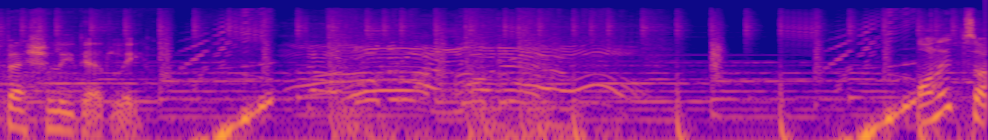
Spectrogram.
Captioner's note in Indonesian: Penyiar berteriak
